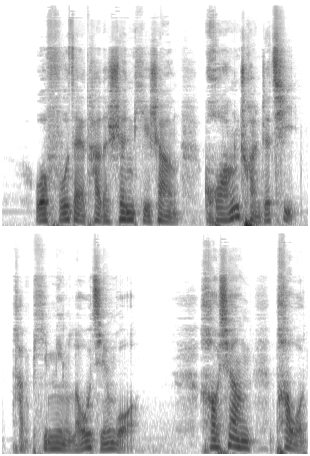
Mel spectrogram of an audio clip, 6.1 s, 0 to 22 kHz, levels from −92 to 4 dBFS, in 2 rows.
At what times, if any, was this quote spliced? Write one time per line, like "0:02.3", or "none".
0:03.1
